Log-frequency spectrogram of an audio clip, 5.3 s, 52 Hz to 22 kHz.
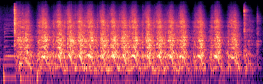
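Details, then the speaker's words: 40-year-old Porsche 944 cranking steadily at about three compression beats a second but never catching. "That doesn't sound great."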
